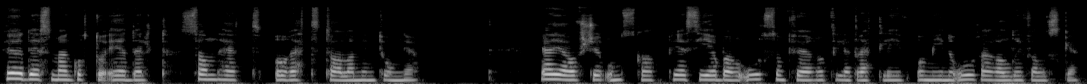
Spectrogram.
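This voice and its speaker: Ancient personified Wisdom, voiced by a woman in a scripture reading, proclaiming in a solemn, declaiming manner. The delivery is level with little melody, mellow and dry. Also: medium pitch, level tone, no room sound, close to an everyday voice.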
